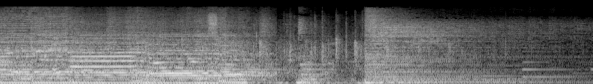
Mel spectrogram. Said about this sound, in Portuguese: Então, desce a porta da garagem.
